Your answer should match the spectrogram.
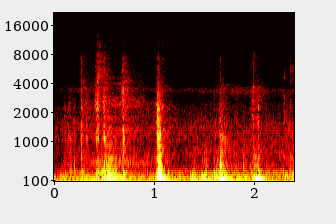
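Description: Handling noise: four or five light clicks and knocks, spaced irregularly, as the backpack blower or the camera is moved about.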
